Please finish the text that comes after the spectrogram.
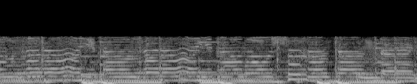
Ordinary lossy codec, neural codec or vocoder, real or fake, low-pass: none; none; real; 3.6 kHz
